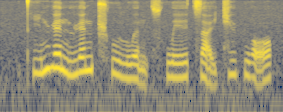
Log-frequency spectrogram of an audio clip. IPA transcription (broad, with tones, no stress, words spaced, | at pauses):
t̪ʰi˧˥mɥɛ˥˩nlɥɛ˥n ʈ͡ʂʰu˥˩ lwə̰˨˩n t͡sʰwe˧˥ɪ̯t͡sa̰˨˩ɪ̯ t͡ɕy˥pwɔ̰˨˩˦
